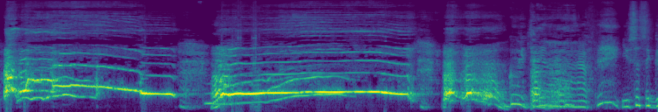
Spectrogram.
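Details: A Corgi sings along with its owner, howling in long, wavering, tuneful notes, followed by a person's cheerful praise.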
